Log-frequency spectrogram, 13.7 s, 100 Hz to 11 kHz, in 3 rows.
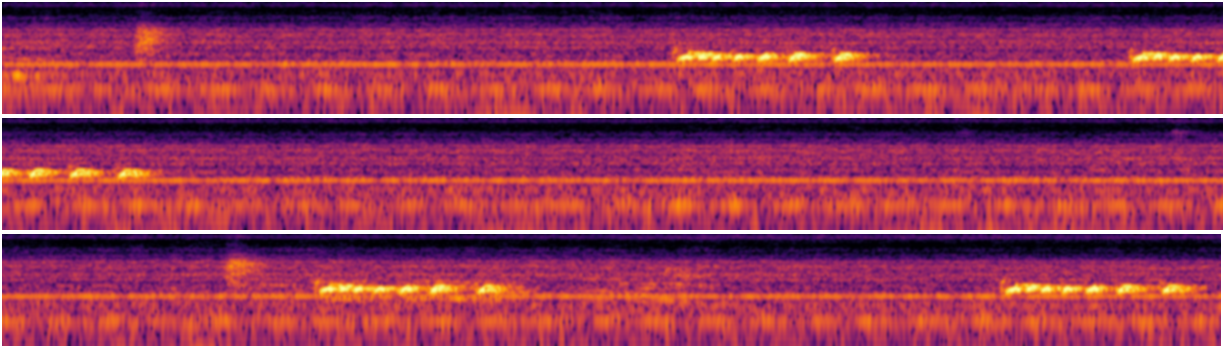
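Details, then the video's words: [5, 'Zebra dove caught by trapping and kept a few weeks, giving an odd call: short bursts of fast, burbling notes every few seconds, fairly quiet, against a constant hum and faint clicks.'] "perkutut suara aneh"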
